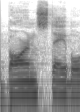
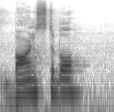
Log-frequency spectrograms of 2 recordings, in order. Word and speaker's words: Barnstable: that sounds terrible oh am I saying Barnstable wrong it's barnable barnable County man you guys you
